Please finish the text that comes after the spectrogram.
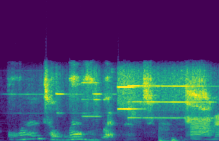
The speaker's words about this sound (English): a doorbell would ring loud enough for anyone to hear outside of the house.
